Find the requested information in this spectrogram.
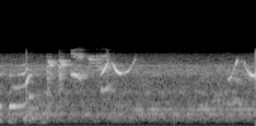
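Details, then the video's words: Whistled calls from a parrot named as Pakistani: sliding notes and a clear upswept-then-dipping whistle near the start, a quiet pause, then a final rising and falling whistle at the end. "parrot pakistani"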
